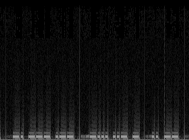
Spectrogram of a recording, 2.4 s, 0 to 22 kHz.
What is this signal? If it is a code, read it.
Morse code, heard as a keyed tone, about 48 wpm, 590 Hz, with noise. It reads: NOW BUT IM
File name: archived / CRSnet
